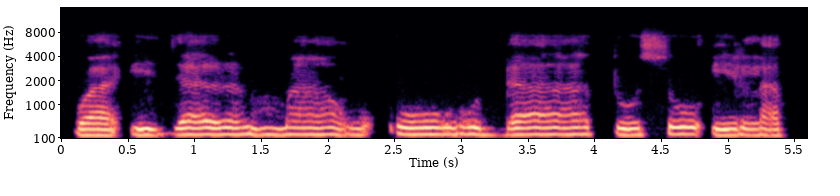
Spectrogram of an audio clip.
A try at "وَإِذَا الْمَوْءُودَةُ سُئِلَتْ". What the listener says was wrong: Da-nya tidak boleh panjang. Datu, su, ilat.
